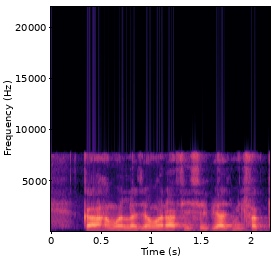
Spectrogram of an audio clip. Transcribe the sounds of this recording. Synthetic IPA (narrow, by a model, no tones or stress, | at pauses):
kaɦɐmələd͡ʒɐmaɾaːfʰisebjaːd͡ʒmɪlsək̚t̪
